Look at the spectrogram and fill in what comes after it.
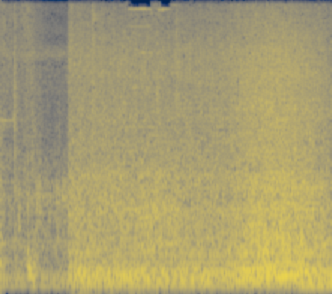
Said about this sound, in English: The brown muscle car pulls up the driveway.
